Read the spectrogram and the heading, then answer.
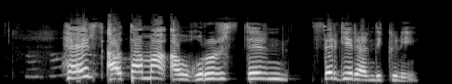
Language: Pashto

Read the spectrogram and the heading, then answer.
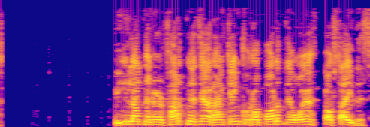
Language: Icelandic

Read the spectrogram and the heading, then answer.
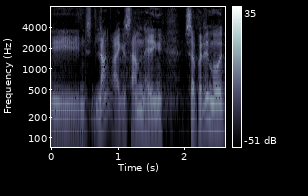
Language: Danish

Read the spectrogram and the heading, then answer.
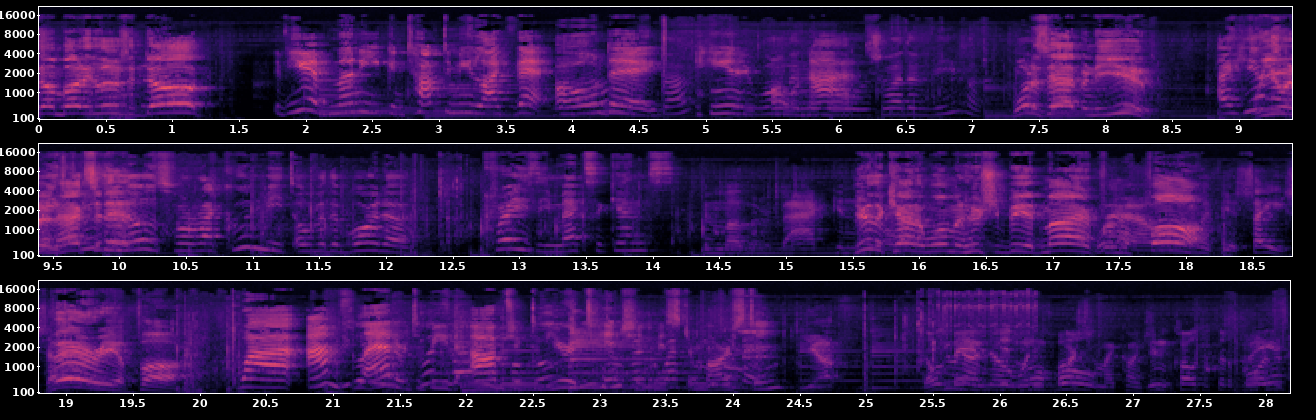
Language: English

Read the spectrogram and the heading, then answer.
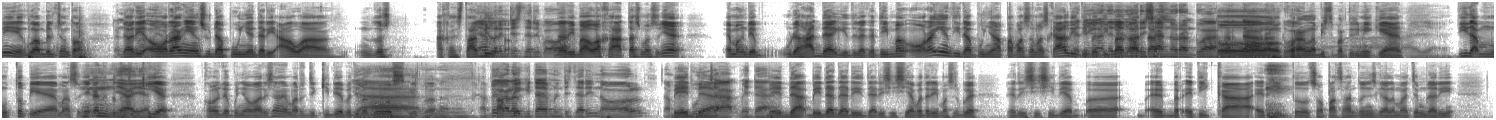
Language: Indonesian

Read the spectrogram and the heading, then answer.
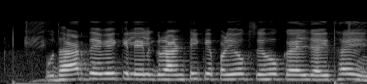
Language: Magahi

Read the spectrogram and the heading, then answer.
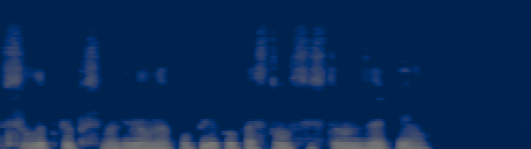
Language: Russian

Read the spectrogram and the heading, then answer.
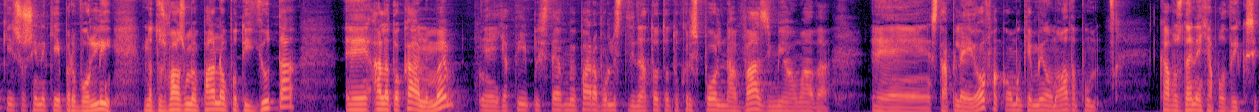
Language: Greek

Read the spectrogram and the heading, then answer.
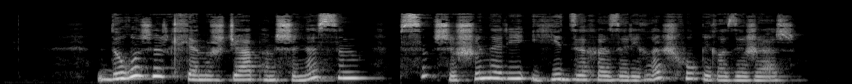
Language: Kabardian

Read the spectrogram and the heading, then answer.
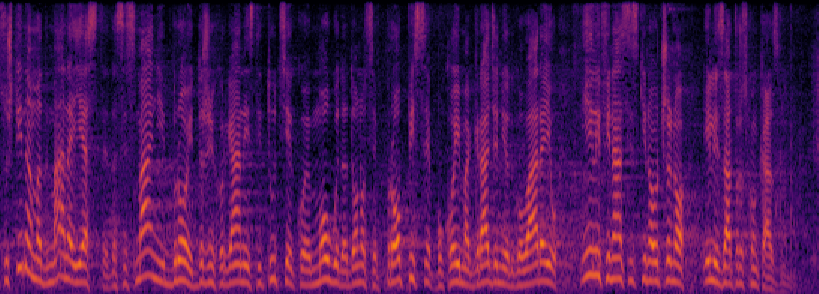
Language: Serbian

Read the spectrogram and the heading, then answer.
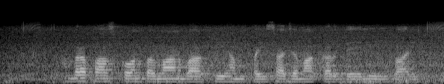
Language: Bhojpuri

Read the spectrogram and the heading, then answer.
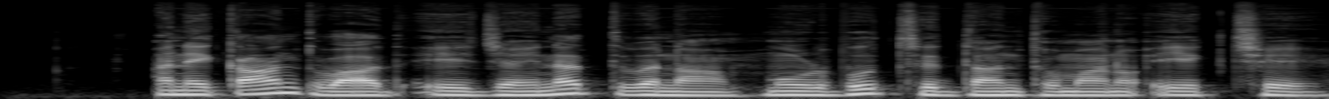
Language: Gujarati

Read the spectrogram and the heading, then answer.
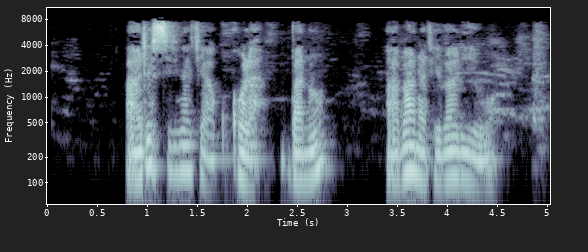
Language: Ganda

